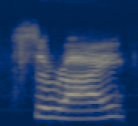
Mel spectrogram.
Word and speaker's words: Sarai: auditioning alright so the first wolf is sarai that's how you say her name for anyone who has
